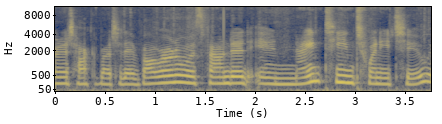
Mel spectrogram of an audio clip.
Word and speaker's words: Valrhona: Belle rata roughed your pets start with the pronunciations okay Varner that's what we're going to talk about today Verona was founded in 1922 it's a French Chocolate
